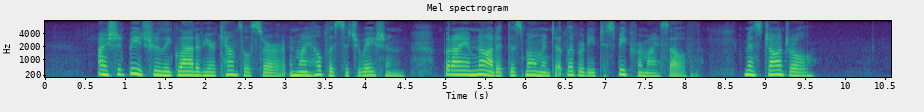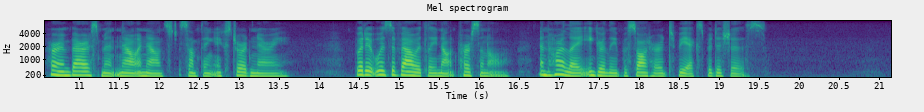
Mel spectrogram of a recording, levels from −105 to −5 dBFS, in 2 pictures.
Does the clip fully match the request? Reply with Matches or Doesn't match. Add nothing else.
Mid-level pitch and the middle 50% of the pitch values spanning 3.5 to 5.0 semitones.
Matches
